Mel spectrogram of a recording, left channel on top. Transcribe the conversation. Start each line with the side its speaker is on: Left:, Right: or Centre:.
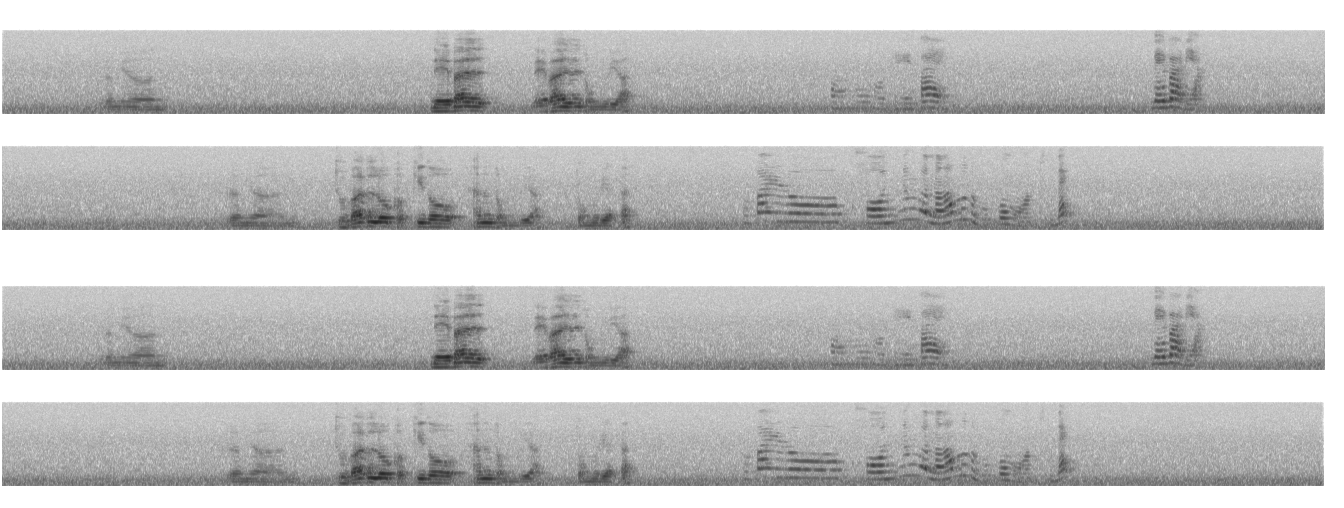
Left: 그러면 네 발, 네발 동물이야?
Centre: 어, 네 발. 네 발이야.
Left: 그러면 두 발로 걷기도 하는 동물이야? 동물이야?
Centre: 두 발로 걷는 건 난 한 번도 못 본 것 같은데?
